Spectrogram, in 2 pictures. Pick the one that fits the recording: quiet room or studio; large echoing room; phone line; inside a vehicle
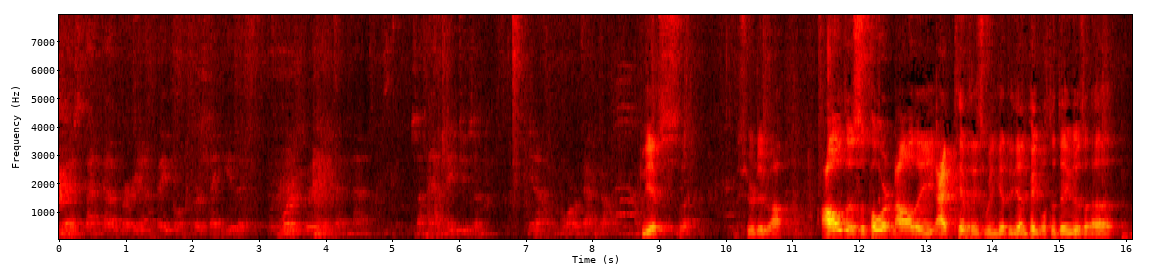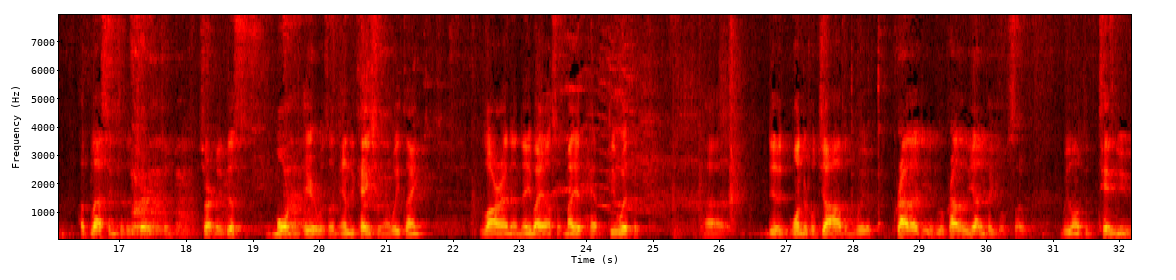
large echoing room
